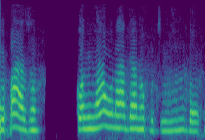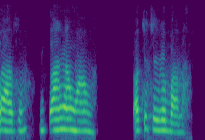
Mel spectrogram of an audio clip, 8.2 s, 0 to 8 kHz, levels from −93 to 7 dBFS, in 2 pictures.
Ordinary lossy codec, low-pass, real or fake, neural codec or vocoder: none; 7.2 kHz; fake; codec, 24 kHz, 3 kbps, HILCodec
